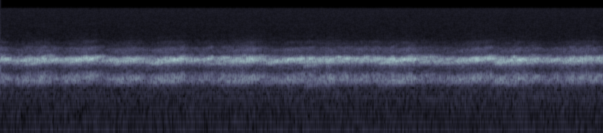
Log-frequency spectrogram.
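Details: Wetland frogs in spring, recorded live and unlooped, form a thick, steady chorus of high-pitched trills; gentle pulsing in loudness roughly every second, nothing else audible.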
